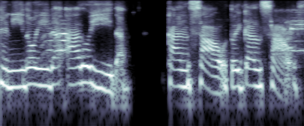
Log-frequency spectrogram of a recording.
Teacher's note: pérdida de la d en palabras terminadas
